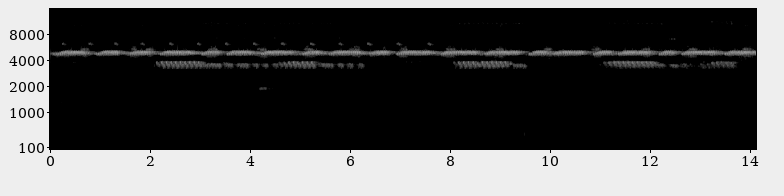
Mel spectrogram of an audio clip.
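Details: Crickets and other autumn insects in a home garden vegetable plot in Japan at night, recorded with a DR-40X: a steady high ringing trill overlaid by lower pulsed chirping bursts of about two to three seconds, recurring at intervals.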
